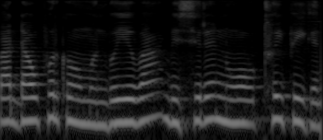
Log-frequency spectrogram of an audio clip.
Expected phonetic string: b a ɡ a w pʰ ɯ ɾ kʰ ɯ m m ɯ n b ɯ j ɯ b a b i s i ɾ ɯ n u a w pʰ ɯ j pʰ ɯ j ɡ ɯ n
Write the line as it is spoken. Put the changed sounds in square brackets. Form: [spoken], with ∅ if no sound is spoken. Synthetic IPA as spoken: b a [d] a w pʰ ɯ ɾ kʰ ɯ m m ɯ n b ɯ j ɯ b a b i s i ɾ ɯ n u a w [tʰ] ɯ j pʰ ɯ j ɡ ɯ n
